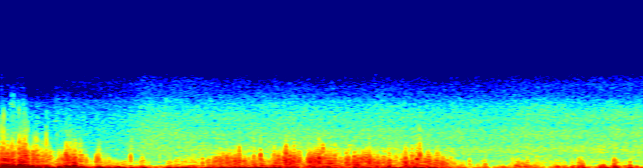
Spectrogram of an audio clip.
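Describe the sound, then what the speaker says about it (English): Wind gusting across an outdoor microphone, a steady broadband rush that swells and eases over several seconds with no talking. "There's the wind."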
